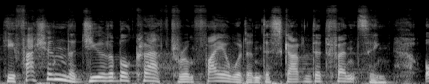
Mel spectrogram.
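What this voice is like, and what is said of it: Strong put-on accent. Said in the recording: “Is my accent going? ... No, it's really good, right. Strong.”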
